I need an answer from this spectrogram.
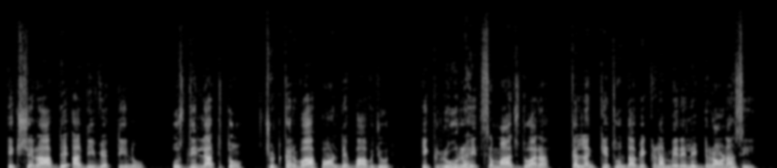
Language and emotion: Punjabi, disgusted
